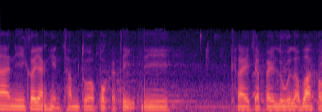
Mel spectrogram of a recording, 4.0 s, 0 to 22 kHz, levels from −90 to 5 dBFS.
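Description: A speech recording carried over a wideband mSBC Bluetooth headset link, with the codec's light graininess on loud sounds, has two kinds of fault. Unconcealed Bluetooth headset packet loss leaves a 15 ms hard-edged hole at 0.54 s, and between 1.70 and 1.81 s about 38 ms of audio drops out in short gaps, none longer than 15 ms, which sounds like a brief chopped crackle. The gaps are left unfilled, with no smoothing or repeated sound, so they are not concealed dropouts or a sample-rate glitch. From 1.01 s to the end, feedback echo between two devices adds repeats of the speech at a steady spacing of about a fifth of a second. The loudest repeat sits about 16 dB below the direct speech, and each return sounds thinner and more ringing. The fixed repeat interval and the ringing, which builds with each pass around a loop between two devices in one room, set it apart from the diffuse tail of room reverberation and from the single delayed copy of ordinary line echo.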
